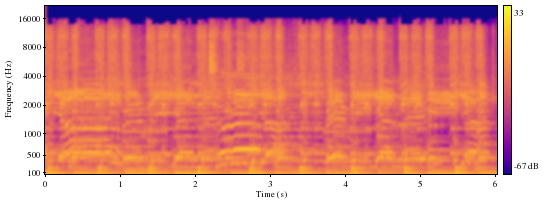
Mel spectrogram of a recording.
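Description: Cumbia music played loud over a sound system, with a steady bass beat, regular percussion strokes and a gliding melody line.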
